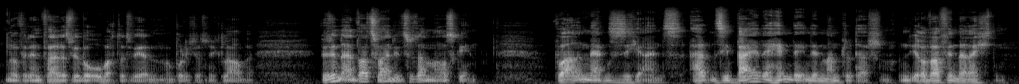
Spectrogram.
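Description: An actor playing a world-weary, laconic private detective who narrates in a dry, sardonic, gravelly way in a German noir radio drama. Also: male voice, very deep voice, sing-song, brisk, pushed and bright, dry recording, exaggerated voice. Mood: curt, commanding.

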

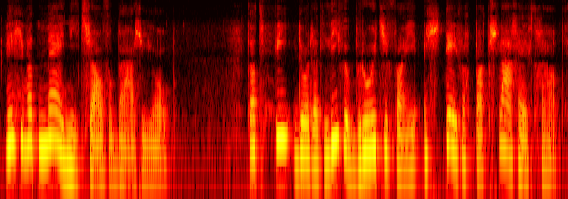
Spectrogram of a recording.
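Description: A woman's voice: fairly low pitch, sing-song, measured pace, warm tone, husky, exaggerated voice. A woman playing a suspicious, insistent wife in a radio soap, probing and reproachful. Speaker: actor in a radio serial. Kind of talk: 1990s Dutch radio soap acting.

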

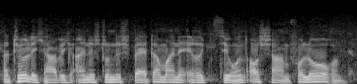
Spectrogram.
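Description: A man's voice: on the low side, steady tone, moderate pace. A man in his thirties delivering a scripted confessional monologue for radio. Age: 30s.

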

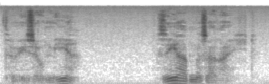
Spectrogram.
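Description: An actor playing a plain-spoken, companionable military man in a 1960s German radio play, with a very husky voice. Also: low-pitched, moderate pace, darkish tone, slight background noise. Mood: approving.

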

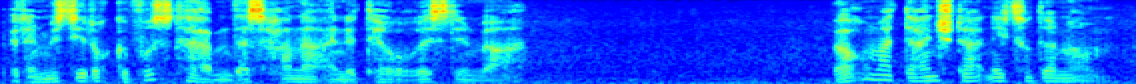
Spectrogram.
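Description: An actor playing a wary East German police investigator in a naturalistic radio drama, putting short, probing questions. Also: male voice, fairly low pitch, sing-song, brisk, pushed and bright, slight background noise, exaggerated voice. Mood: probing, puzzled.

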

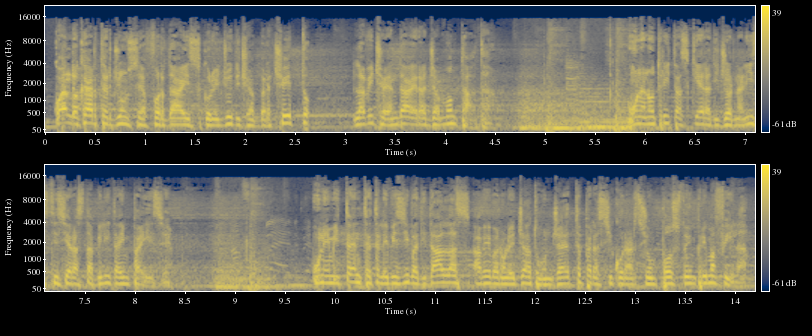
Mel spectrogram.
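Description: Gravelly rebellious rock musician in reverb. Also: male voice, on the high side, fairly even intonation. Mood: animated, indignant. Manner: deliberate, theatrical pauses. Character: aging rebellious rock musician recounting his wild past. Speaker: radio drama narrator. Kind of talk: dramatic first-person memoir narration. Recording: long reverb over music.

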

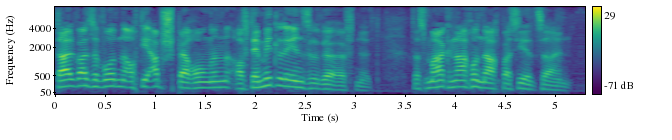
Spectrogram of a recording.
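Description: A man hosting a radio show, presenting commentary and reading news aloud in a deliberate way with pauses. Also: fairly high pitch, expressive, a little mellow.

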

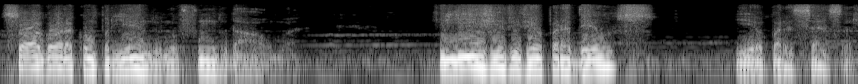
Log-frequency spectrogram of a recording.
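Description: A Brazilian man acting a repentant, sorrowful old Roman senator in a religious radio drama, speaking gravely and slowly. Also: deep voice, dark tone. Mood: remorseful, mournful. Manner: slow, grave, mournful. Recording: dull lo-fi audio with music.

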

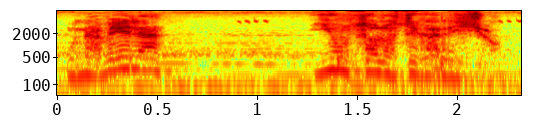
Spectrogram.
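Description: A man's voice: high voice, lively intonation, a little fast. A Chilean man playing a suspicious, stern shantytown watchman in a radio drama. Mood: gruff, relenting. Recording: music under the voice.

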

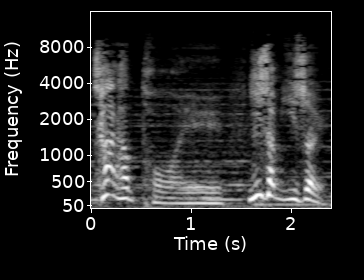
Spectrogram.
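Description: An actor playing a proud middle-aged Mongol ruler in a Cantonese radio drama, stately and emphatic. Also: male voice, medium pitch, huge pitch swings, takes it slowly, music in the background. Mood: wistful, tender.

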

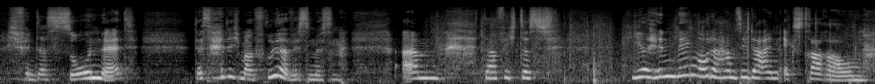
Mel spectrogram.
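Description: A woman's voice: high-pitched, animated, normal speed, a little hiss or hum. An actress playing a disorganized, hesitant woman pleading with a tax office in a radio drama. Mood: chatty. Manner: hesitant, pleading, full of fillers. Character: flustered disorganized woman taxpayer Frau Holm.

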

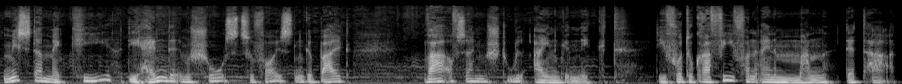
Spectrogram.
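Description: A man's voice: mid-range voice, animated, unhurried. An actor playing a reflective, observant young man, narrating a radio drama in the first person with a wry, literary manner.

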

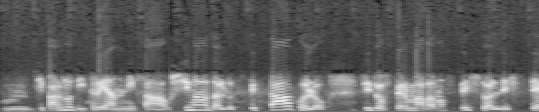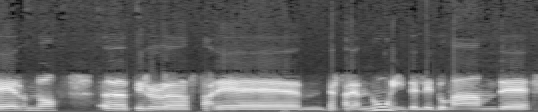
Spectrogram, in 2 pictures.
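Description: Slow-paced woman on a phone-like line. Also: fairly low pitch. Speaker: interview guest, theatre company director. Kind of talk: informal radio interview. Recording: roomy, tinny phone-like line on radio.

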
